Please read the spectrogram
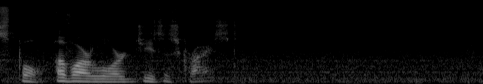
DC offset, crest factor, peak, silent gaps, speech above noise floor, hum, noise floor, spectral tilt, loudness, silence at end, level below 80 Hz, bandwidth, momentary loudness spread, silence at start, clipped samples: under 0.1%; 22 dB; -20 dBFS; none; 20 dB; none; -59 dBFS; -5.5 dB/octave; -39 LUFS; 0 s; -74 dBFS; 15.5 kHz; 24 LU; 0 s; under 0.1%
